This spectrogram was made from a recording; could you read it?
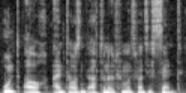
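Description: An obsessive, fussy writer in a radio play, reasoning with himself. The voice is low, dark and creaky, slightly away from the microphone. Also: male voice, a little fast, distant mic. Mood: fussy, brooding. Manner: self-questioning, fussy, methodical. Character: obsessive, muttering male writer calculating his supplies. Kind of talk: German radio play interior monologue.

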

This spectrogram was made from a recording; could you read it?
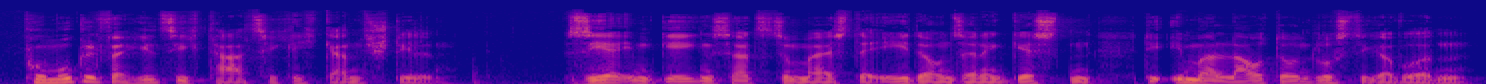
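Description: A man narrating a children's radio play in speech, as a storyteller explaining things to young listeners. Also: on the low side.

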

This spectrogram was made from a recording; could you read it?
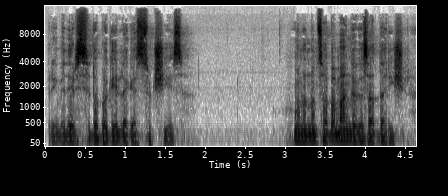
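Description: An actor with a thick Neapolitan accent playing a brooding, hardened mafia henchman in prison in a radio drama, gruff and blunt in dialect. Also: low voice, flat delivery, fairly quick, dark tone. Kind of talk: Italian radio theatre acting.

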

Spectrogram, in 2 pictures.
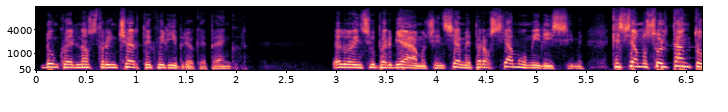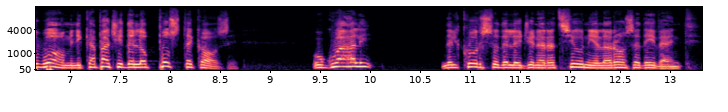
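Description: A man reciting literary prose as a radio theatre monologue, solemn and declamatory, with deliberate phrasing and dramatic pauses. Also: fairly high pitch, lively intonation, dry recording, studio quality.

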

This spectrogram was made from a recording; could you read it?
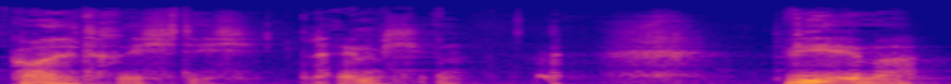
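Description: A man playing a worldly, roguish crook with a soft heart in a radio drama, husky, wry and familiar. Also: lowish voice, steady tone, slow, loud music behind the voice. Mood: wistful. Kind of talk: German radio drama acting.

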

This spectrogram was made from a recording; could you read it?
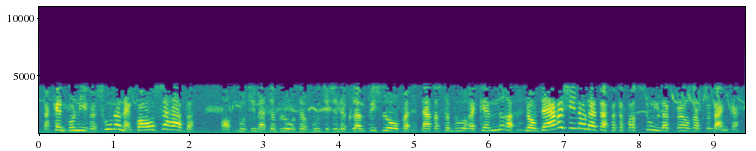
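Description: Sly, sneering old village woman played by an actress, folksy and very lively, old hissy radio play sound. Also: on the high side, fairly quick, natural voice. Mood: indignant. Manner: scolding, sneering, folksy rural speech. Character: brash, grasping old village grandmother, scolding and sly. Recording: tinny, band-limited, hissy old radio recording.

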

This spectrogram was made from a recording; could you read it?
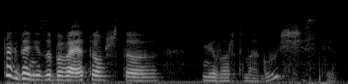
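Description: An actress playing a charming, ambitious young society wife in a radio play, coquettish and breezily self-assured in a theatrical manner. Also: female voice, fairly low pitch, animated, normal speed, highs cut off. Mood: cool, coaxing.

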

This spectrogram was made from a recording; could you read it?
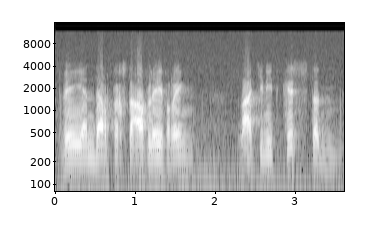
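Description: A man's voice: mid-range voice, flat delivery, unhurried, highs cut off, soft background music. A man narrating a scripted radio serial in a wry, chatty storytelling manner, on a vintage recording.

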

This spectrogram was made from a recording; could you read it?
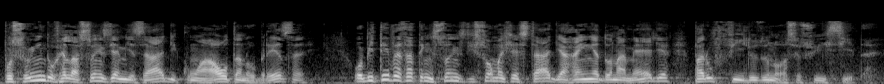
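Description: An actor playing a wise, kindly spirit mentor in a radio drama, speaking in a solemn, formal, explaining way with a husky voice. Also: male voice, medium pitch, big pitch swings, moderate pace, darkish tone. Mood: solemn, benevolent. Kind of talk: radio drama acting, declamatory. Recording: muffled lo-fi radio drama recording.

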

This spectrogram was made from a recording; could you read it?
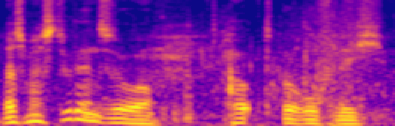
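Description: Radio drama role: flirtatious economist, mid-thirties, slightly low voice, dry wit, clear boat and water noise. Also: male voice, big pitch swings, measured pace, full character voice. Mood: wry, flirty. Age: 30s. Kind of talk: naturalistic German radio drama dialogue.

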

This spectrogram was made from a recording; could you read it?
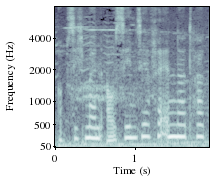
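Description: A woman's voice: a little high, brisk, creaky, a little mellow, a faint crowd, slight background noise. An actress playing a bitter, sardonic paralysed woman who speaks her inner thoughts as the narrator of a radio drama. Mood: wistful. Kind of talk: radio drama first-person inner monologue. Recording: studio radio play with music underneath.

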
